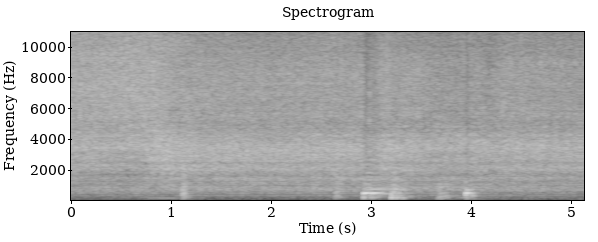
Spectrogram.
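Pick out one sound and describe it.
Chunks of potato tumble into a sizzling pan.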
